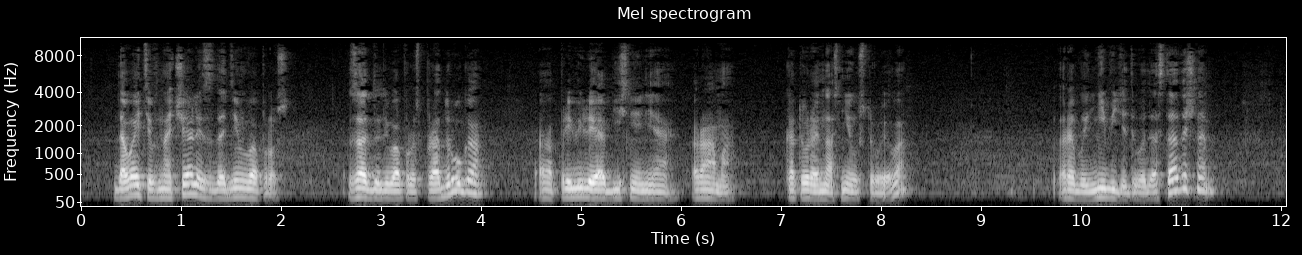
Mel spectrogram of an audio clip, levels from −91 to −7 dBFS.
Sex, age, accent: male, 50-69, native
